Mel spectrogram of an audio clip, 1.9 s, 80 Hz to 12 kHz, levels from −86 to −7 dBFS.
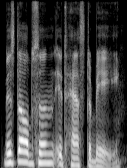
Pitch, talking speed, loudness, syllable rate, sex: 150 Hz, 190 wpm, -18 LUFS, 4.0 syllables/s, male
